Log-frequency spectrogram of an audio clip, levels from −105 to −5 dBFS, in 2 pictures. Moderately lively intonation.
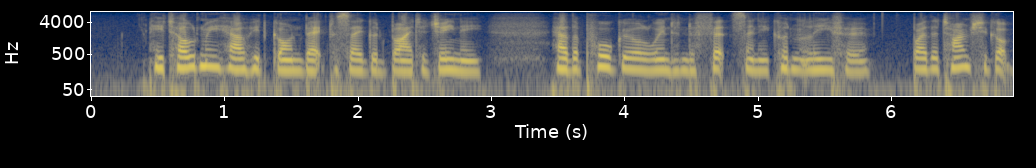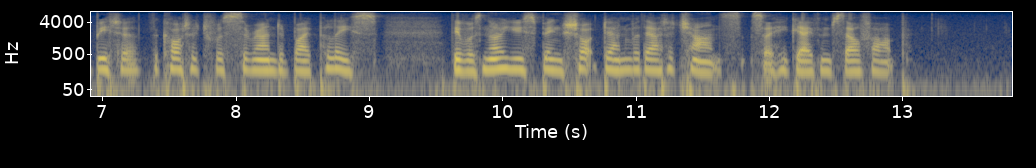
No: narrow, 2.3 semitones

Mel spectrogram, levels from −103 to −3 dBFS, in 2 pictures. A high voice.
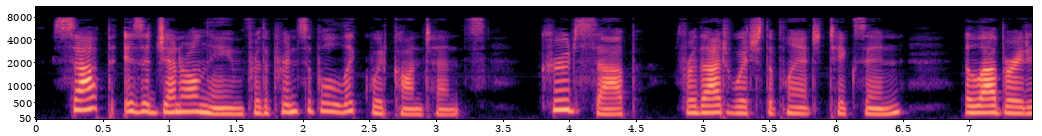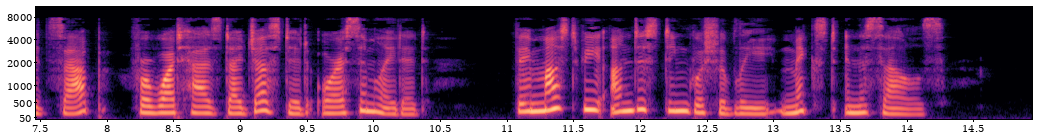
Yes: high, 195 Hz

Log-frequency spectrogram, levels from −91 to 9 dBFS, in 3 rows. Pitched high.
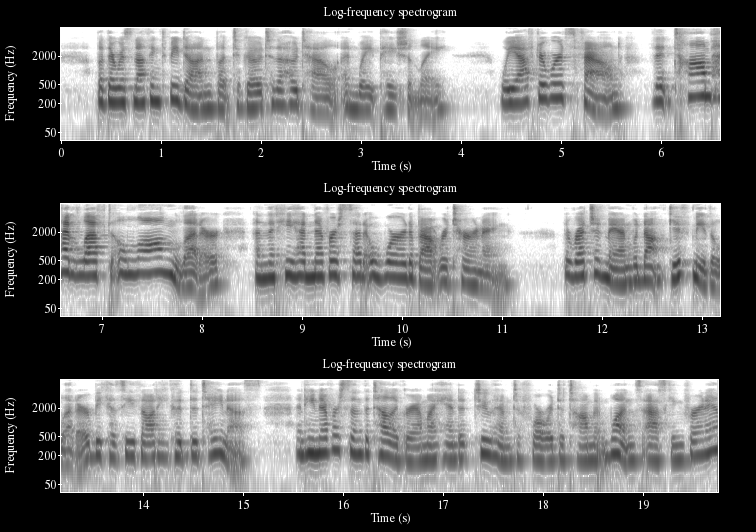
Yes: high, 200 Hz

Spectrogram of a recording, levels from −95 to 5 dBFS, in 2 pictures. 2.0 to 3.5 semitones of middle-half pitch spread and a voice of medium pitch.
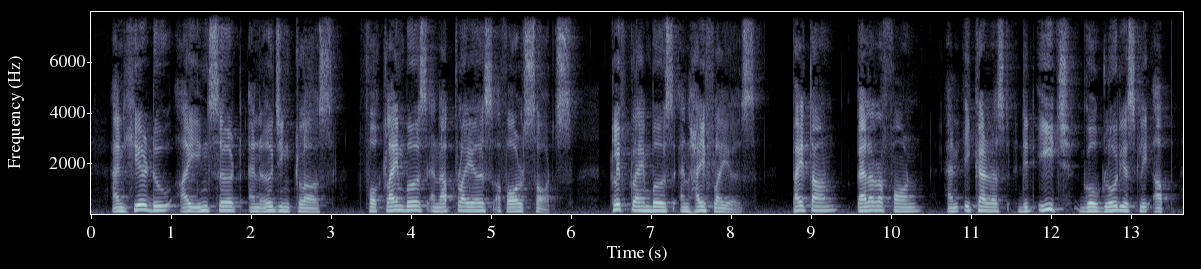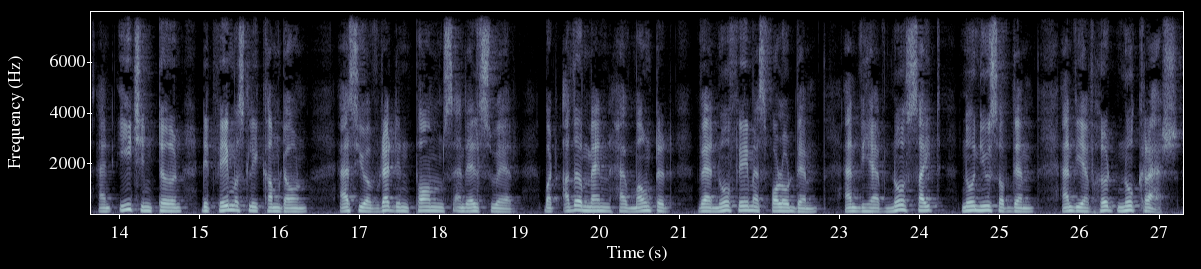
Yes: average, 2.8 semitones; medium, 145 Hz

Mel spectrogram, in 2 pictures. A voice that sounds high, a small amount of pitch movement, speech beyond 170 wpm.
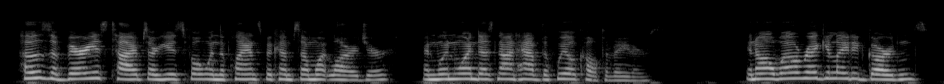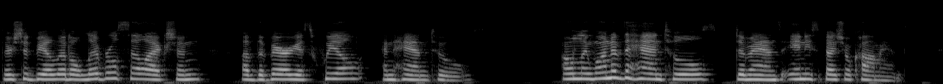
No: high, 235 Hz; narrow, 2.1 semitones; average, 160 wpm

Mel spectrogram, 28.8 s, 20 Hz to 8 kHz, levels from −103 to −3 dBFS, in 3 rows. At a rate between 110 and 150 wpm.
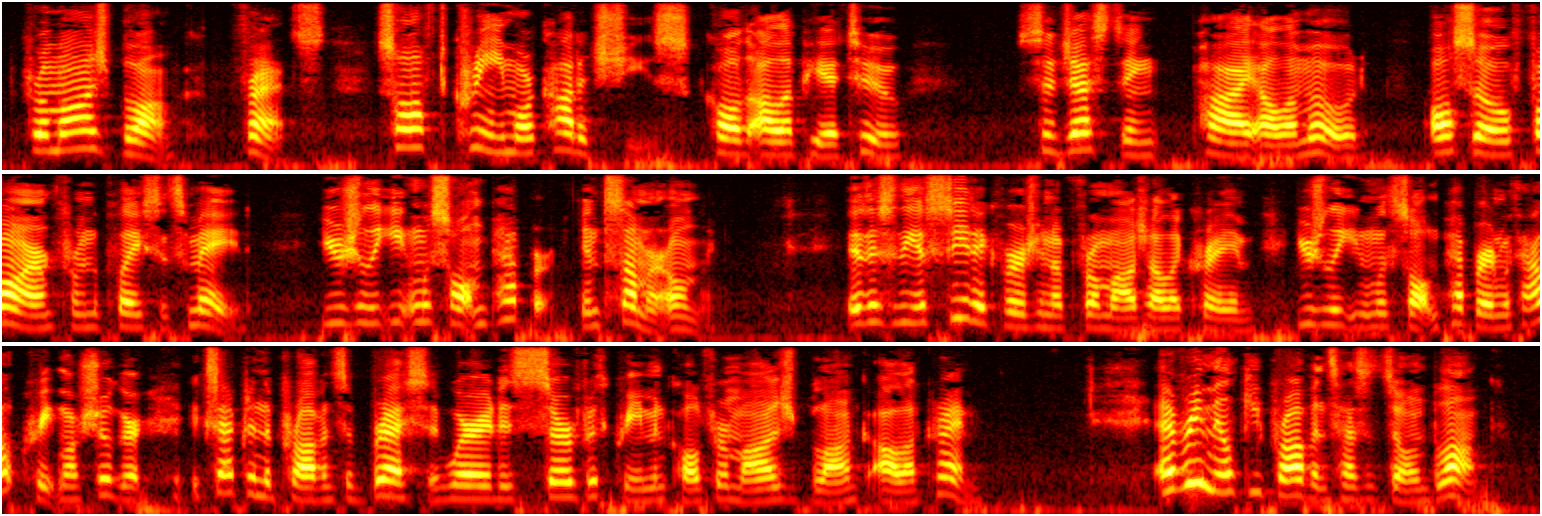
No: average, 170 wpm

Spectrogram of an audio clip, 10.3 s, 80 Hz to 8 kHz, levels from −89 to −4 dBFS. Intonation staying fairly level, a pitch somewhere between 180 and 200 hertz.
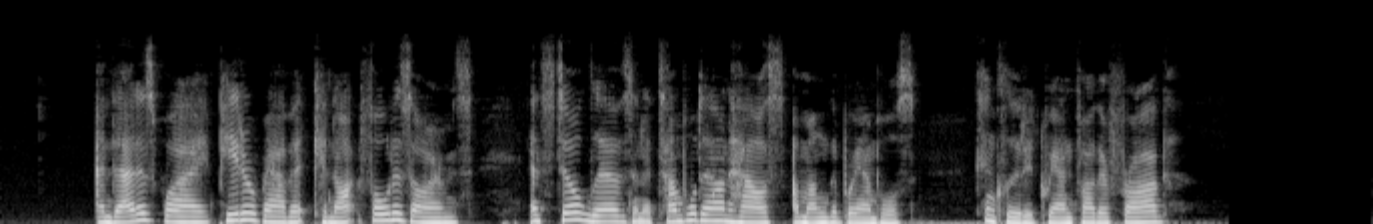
No: average, 3.6 semitones; medium, 185 Hz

